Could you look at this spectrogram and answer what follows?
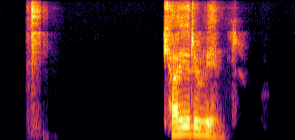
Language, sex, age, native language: Icelandic, male, 40-49, Icelandic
